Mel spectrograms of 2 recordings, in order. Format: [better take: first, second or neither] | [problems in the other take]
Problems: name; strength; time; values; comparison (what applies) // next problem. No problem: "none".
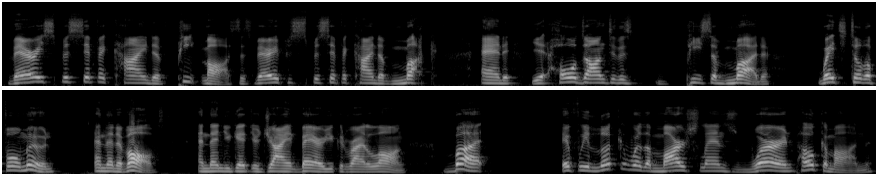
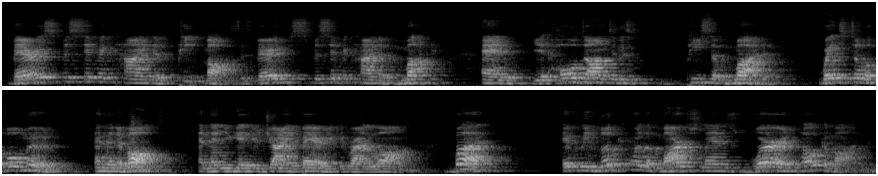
first | off-mic speech; far // room echo; noticeable; dies away in 0.5 s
